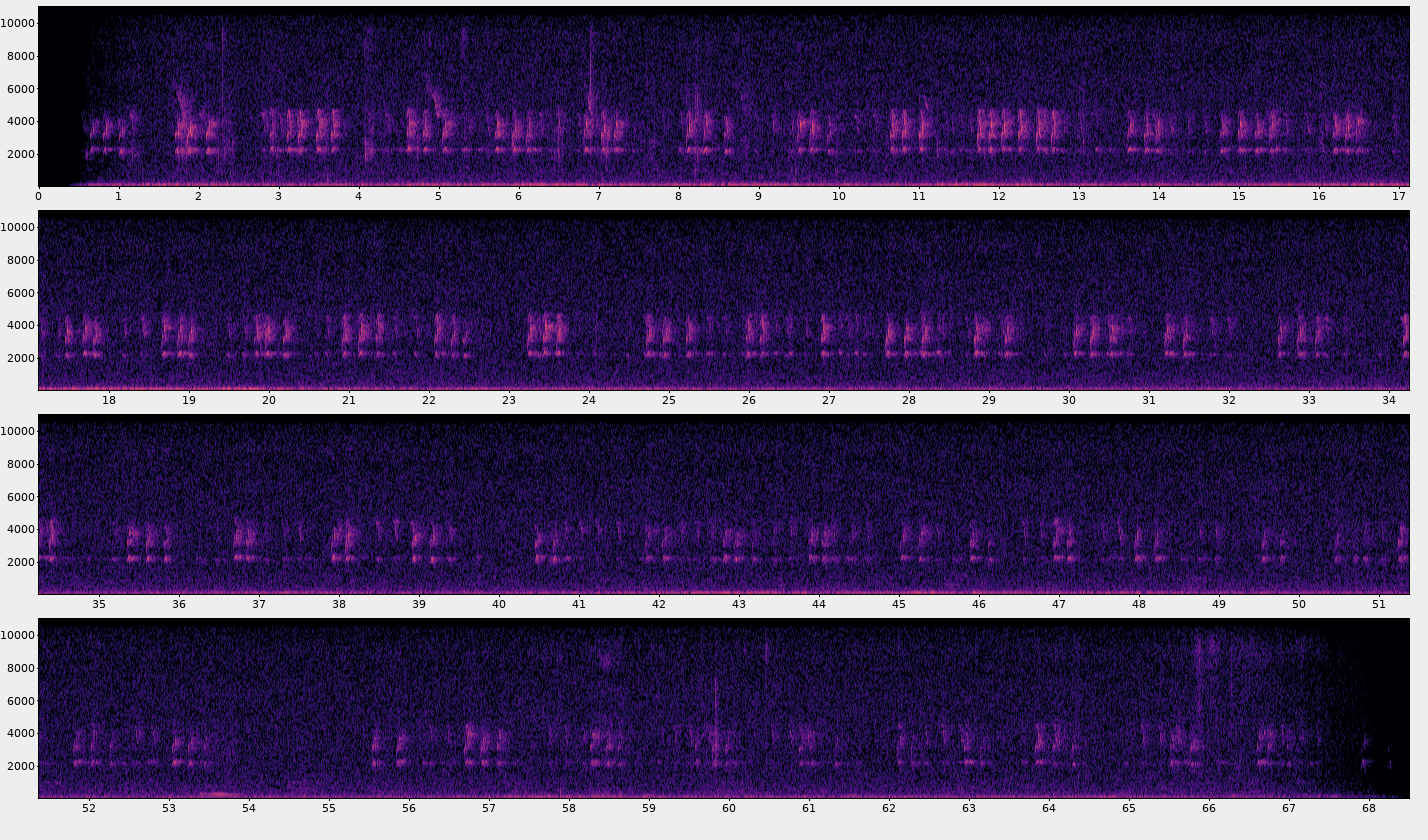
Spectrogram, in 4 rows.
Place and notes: {"title": "Nordmarka, Oslo, Norvegia - Kikutstua", "date": "2019-08-15 07:00:00", "description": "Kikutstua, Nordmarka, Oslo: bird songs in the silent forest.", "latitude": "60.08", "longitude": "10.66", "altitude": "351", "timezone": "Europe/Oslo"}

